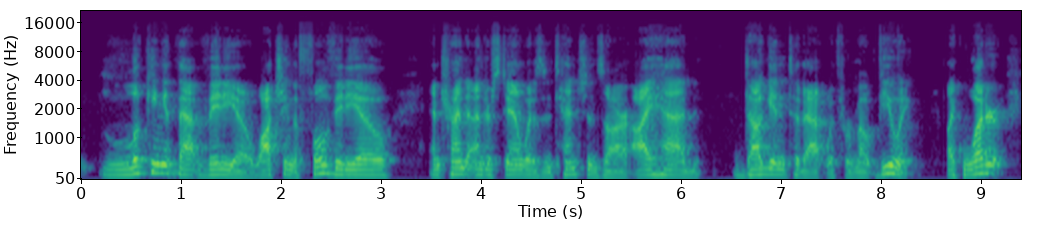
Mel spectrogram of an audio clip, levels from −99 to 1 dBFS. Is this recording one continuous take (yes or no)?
yes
